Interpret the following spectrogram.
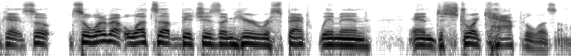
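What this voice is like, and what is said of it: Sarcastic delivery. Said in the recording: “you were being sarcastic there”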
